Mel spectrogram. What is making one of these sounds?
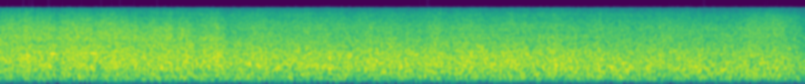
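Water splashes hard against a raft.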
